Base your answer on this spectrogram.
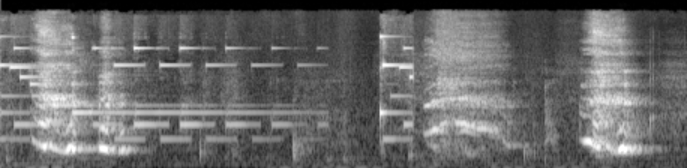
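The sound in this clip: Mobile phone ringtone for an incoming call, a melodic run of bright electronic tones at stepped pitches, with voices speaking and laughing loudly over it.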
